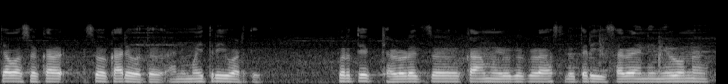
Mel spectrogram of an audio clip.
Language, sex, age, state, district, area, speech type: Marathi, male, 18-30, Maharashtra, Jalna, urban, spontaneous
